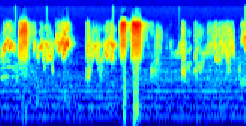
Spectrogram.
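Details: Parakeet (budgerigar), male, singing his heart out: quick jumbled chirps, harsh squeaks and clicking notes in a dense chattering stream with a few short gaps.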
